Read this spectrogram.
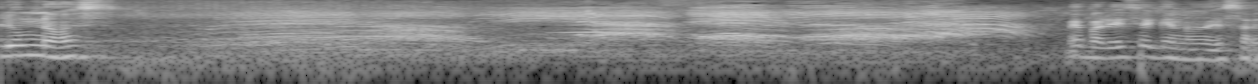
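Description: A crowd of children sings together outdoors.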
